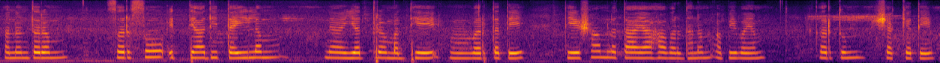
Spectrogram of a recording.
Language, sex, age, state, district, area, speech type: Sanskrit, female, 18-30, Madhya Pradesh, Ujjain, urban, spontaneous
